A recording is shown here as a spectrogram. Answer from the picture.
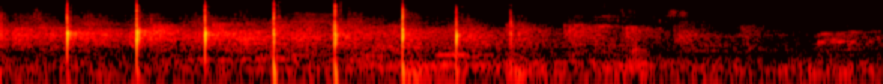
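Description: Thin, faint applause in a hall: a few distinct hand claps, about three a second, dying away a little under three seconds in.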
